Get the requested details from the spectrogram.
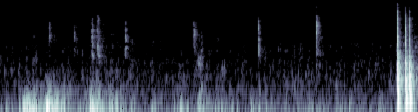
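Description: Soft knocks and rustles of something being handled sound close by.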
